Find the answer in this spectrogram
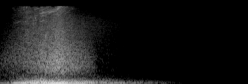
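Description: A whoosh sound effect with a deep rumble underneath, swelling quickly and fading out over about a second and a half.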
